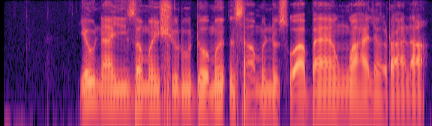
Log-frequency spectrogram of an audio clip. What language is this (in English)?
Hausa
